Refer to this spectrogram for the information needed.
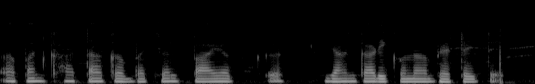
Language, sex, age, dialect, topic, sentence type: Maithili, male, 18-24, Angika, banking, question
